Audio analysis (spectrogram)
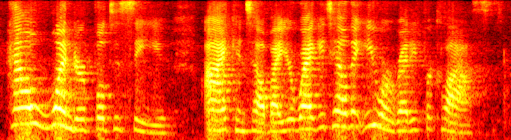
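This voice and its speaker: A woman voicing a sweet, encouraging little yellow bird teacher in a storybook, with a chirpy, singsong, gushing manner. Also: fairly high pitch, lively intonation, moderate pace, slight background noise, poor audio. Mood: delighted.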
